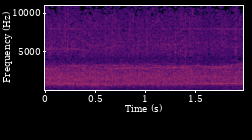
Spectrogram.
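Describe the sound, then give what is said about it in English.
A large crowd applauds, many hands clapping in a dense, continuous wash of sound that holds steady throughout with no individual claps standing out and no one speaking. “Check out that crowd.”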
